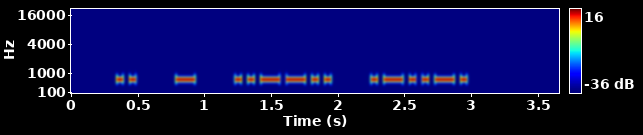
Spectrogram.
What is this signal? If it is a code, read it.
Morse code, heard as a keyed tone, about 25 wpm, spaced as for 18 wpm, 700 Hz. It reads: IT?"
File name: Pinocchio / Pinocchio ch6 12 25 ik1hge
